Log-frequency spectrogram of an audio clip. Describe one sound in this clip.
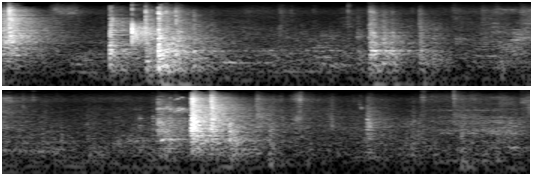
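Billiard balls clack together and thud against the cushions.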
